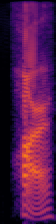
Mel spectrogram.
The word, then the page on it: haar: American English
